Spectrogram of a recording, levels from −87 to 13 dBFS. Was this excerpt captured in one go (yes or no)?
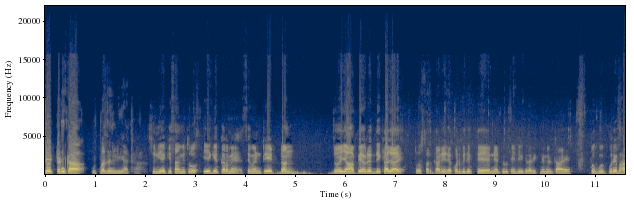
yes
